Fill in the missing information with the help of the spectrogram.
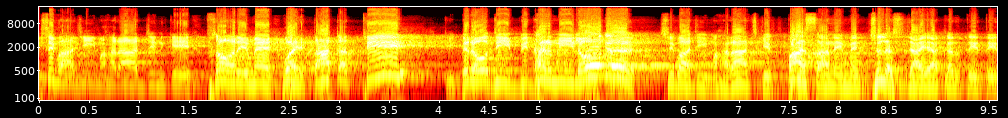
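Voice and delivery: a monk thundering his challenge from the stage; preaching at full force. Real, not acted. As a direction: rise and roar each promise at the crowd. Heroic sermon climax.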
